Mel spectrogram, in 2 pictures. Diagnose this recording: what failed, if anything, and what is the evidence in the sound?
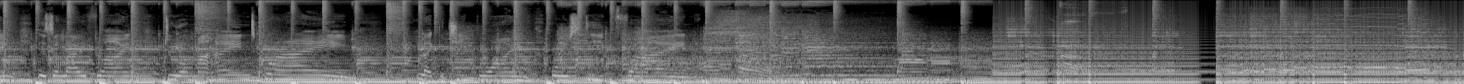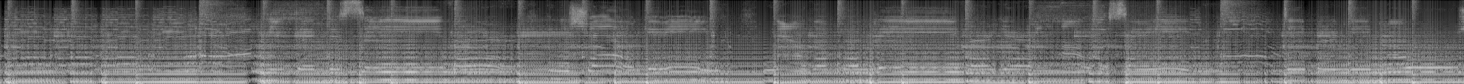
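From 9.93 s to the end of the recording, the sound turns into a robotic buzz at about 375 Hz with no clear octave shift, the signature of planar audio read as interleaved at the sample-format conversion stage. Each block of separate left and right samples is read as alternating pairs. A 375 Hz buzz means blocks about 2.67 ms long, which fits a 128-sample block. With blocks that short, you hear a steady buzz at the block rate rather than the octave-high flutter that longer blocks produce, and the overall pace stays correct.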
